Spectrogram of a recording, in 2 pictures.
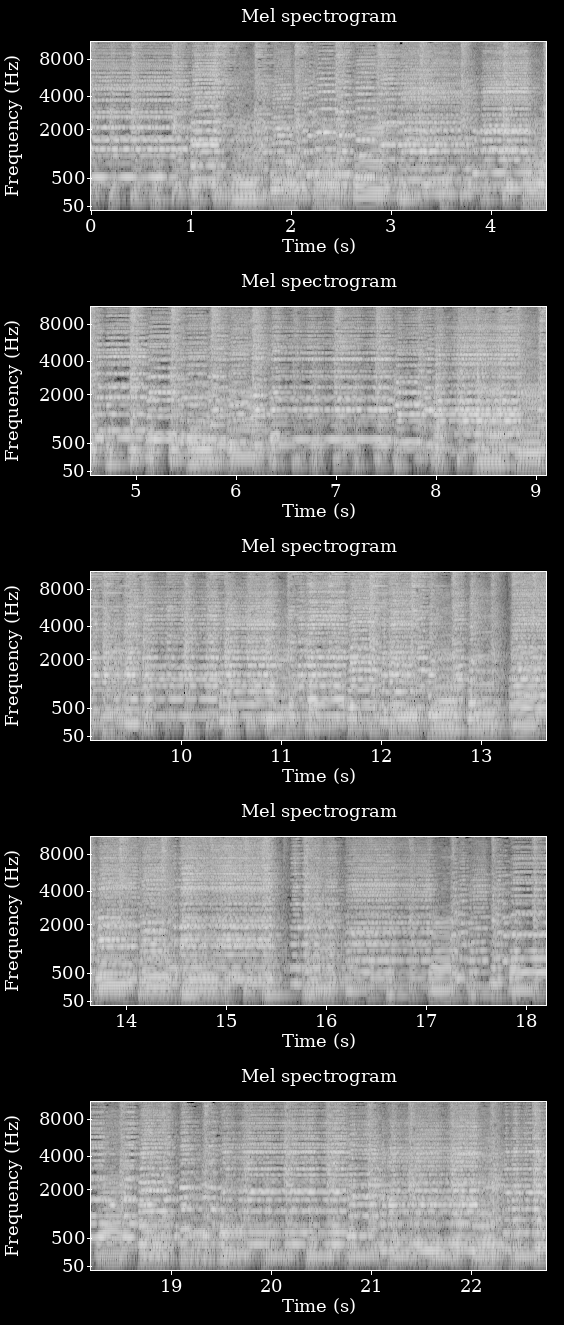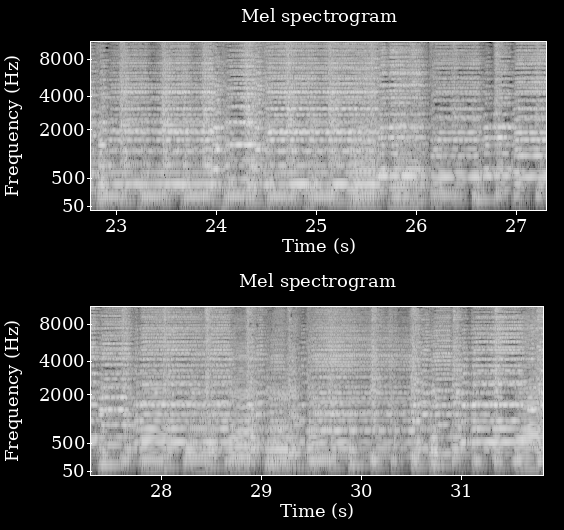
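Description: Lanzinger diatonic button accordion playing a lively folk tune, with melody over a steady, regular bass accompaniment.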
